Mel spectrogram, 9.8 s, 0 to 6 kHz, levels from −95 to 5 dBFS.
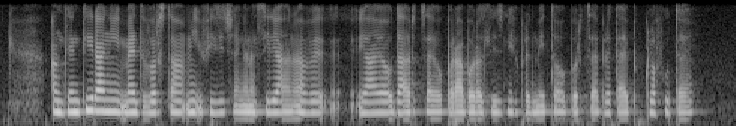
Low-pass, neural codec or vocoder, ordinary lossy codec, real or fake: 5.4 kHz; none; none; real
